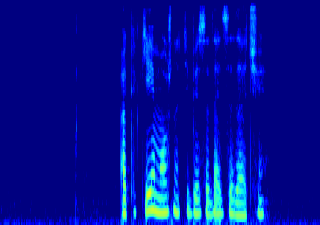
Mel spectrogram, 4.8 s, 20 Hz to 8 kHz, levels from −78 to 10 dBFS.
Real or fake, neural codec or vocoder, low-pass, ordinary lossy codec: real; none; 7.2 kHz; none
